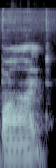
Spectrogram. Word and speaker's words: bond: It's spelled bond. It's supposed to rhyme with lawn.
